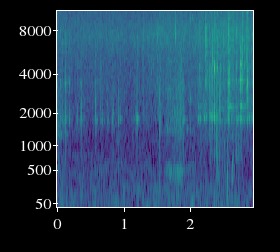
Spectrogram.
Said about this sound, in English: Sorry, I had to get some water there.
